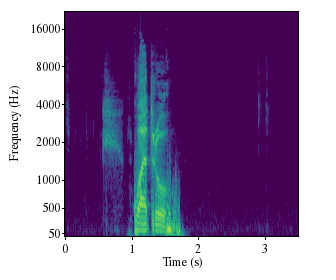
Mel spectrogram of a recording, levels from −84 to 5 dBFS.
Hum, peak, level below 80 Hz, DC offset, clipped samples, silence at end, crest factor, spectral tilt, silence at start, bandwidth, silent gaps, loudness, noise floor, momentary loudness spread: none; 0 dBFS; -36 dBFS; under 0.1%; under 0.1%; 1.75 s; 18 dB; -5.5 dB/octave; 0.6 s; 14 kHz; none; -13 LUFS; -72 dBFS; 20 LU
